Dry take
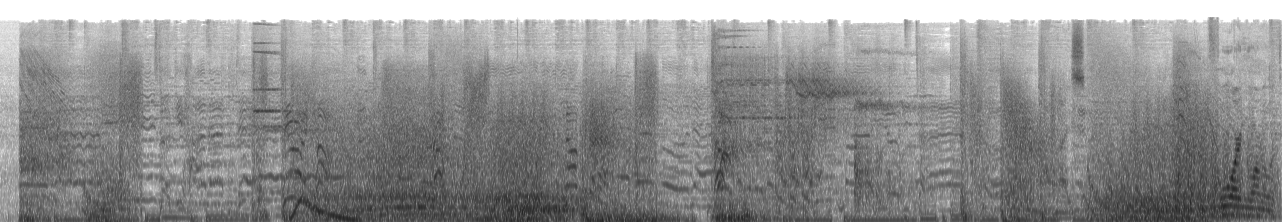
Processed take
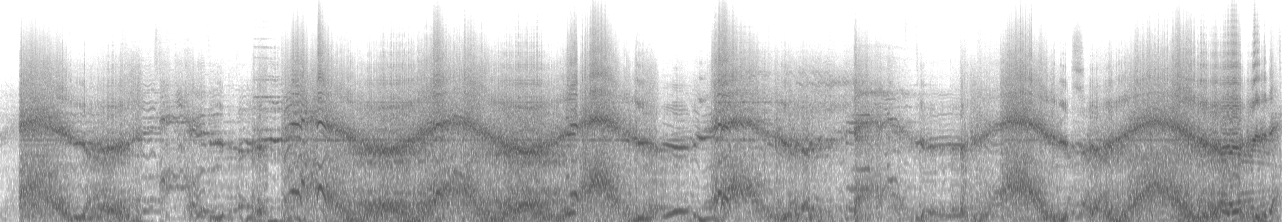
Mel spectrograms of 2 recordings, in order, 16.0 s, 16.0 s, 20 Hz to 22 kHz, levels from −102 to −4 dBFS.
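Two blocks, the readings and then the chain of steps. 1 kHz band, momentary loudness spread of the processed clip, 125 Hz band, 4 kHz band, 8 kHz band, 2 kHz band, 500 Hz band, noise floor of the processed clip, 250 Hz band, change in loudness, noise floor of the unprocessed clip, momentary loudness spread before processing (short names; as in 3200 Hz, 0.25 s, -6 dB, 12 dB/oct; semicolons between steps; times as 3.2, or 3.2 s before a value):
-16.0 dB, 9 LU, -19.0 dB, -16.5 dB, -19.5 dB, -9.0 dB, -16.5 dB, -50 dBFS, -17.5 dB, -14.5 dB, -36 dBFS, 13 LU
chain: wah 0.57 Hz 570–1500 Hz, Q 5.3; ring modulator 830 Hz; tube stage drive 40 dB, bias 0.45; gain +6 dB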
